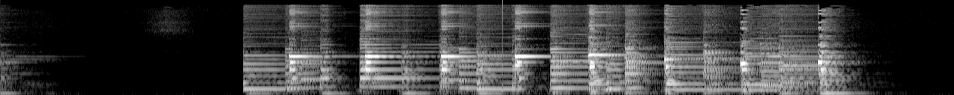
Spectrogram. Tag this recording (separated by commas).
Music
